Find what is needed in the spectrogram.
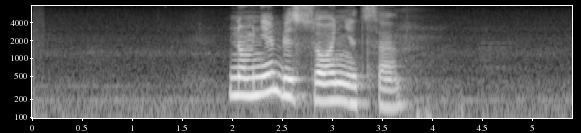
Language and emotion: Russian, sad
